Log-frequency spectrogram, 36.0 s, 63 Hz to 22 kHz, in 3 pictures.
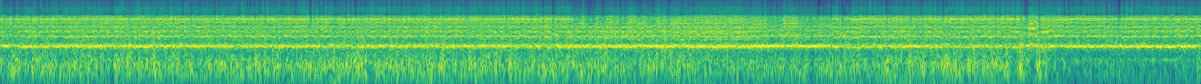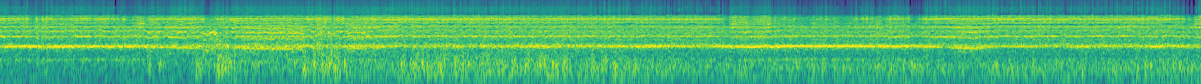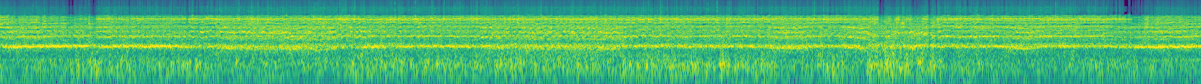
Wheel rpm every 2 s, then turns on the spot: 240, 240, 230, 220, 230, 230, 230, 210, 230, 230, 230, 230, 230, 220, 220, 230, 220, 220.
none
